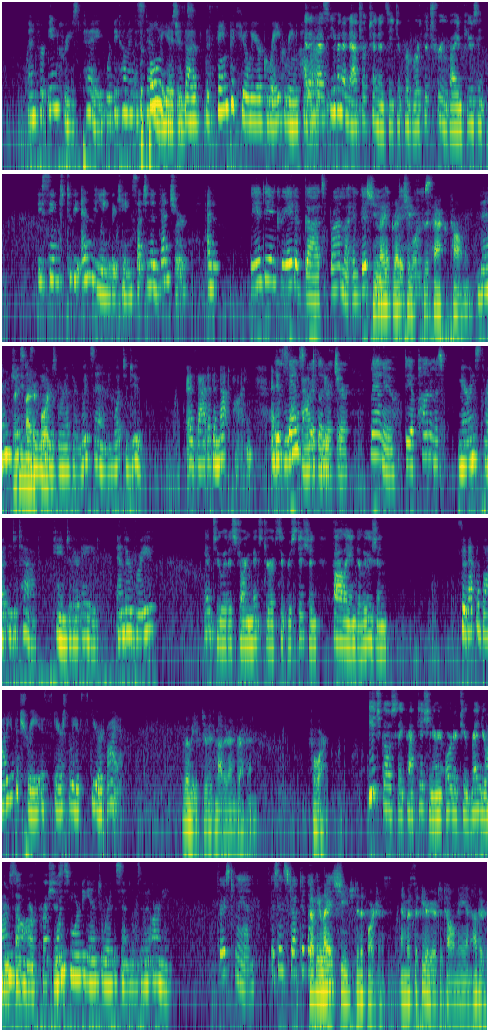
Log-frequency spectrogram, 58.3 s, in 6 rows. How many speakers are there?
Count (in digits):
6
